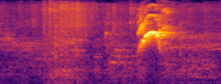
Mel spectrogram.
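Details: In a breeding aviary of rosy-faced lovebirds of several colour mutations, a soft rasping sound gives way to a single piercing, arched squeal.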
